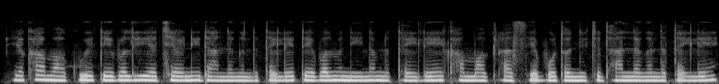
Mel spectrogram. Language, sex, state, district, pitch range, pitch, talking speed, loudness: Wancho, female, Arunachal Pradesh, Longding, 180-195 Hz, 185 Hz, 215 wpm, -14 LUFS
